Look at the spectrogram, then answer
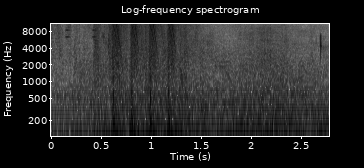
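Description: A quick burst of four or five sharp weapon shots from a ship in Star Citizen, followed by a rumbling explosion tail as a missile strikes, loud and close with no talk.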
